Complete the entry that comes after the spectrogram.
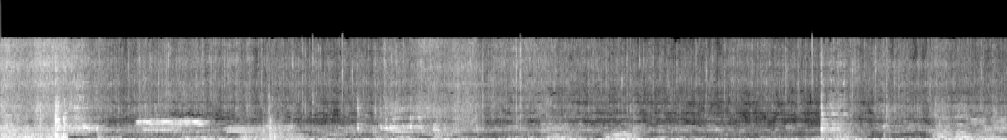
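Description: Prawn fry sizzling in oil on a flat griddle (tawa) as a steel spatula and slotted ladle stir and scrape the pieces, with a sharp metal click about six seconds in, over a steady low rumble.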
